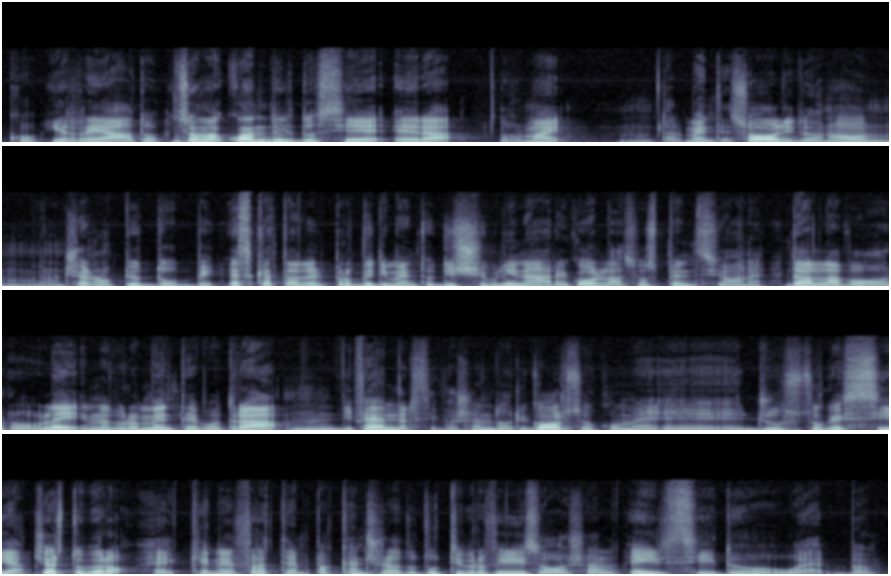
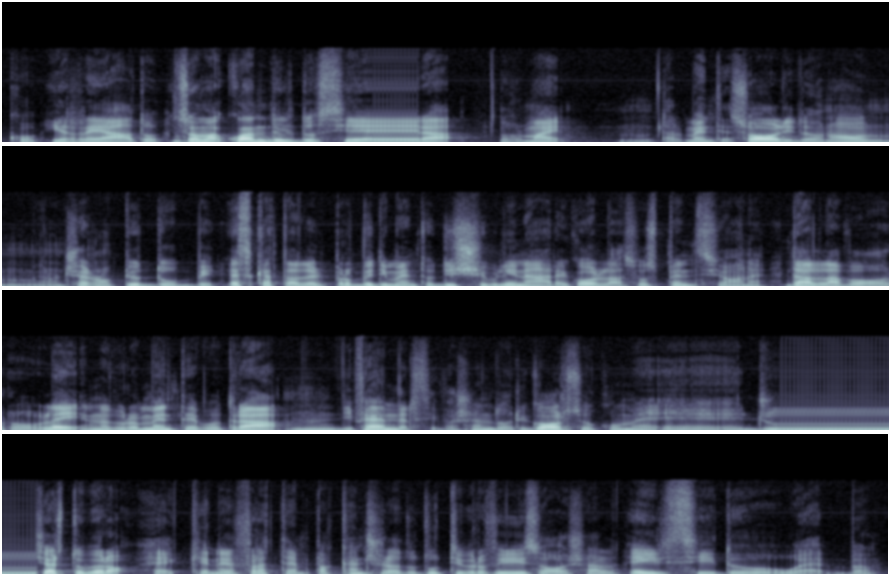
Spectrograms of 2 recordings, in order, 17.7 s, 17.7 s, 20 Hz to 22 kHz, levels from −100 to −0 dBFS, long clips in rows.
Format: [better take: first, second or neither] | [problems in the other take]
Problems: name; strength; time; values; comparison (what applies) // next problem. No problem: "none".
first | audio freezing; at 2 s and at 13 s for 0.5 s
